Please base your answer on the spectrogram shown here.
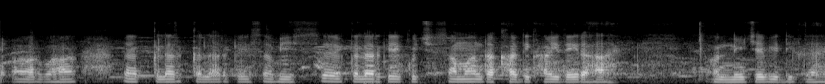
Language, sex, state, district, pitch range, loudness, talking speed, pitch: Hindi, male, Bihar, Gaya, 115-120 Hz, -21 LUFS, 160 wpm, 120 Hz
